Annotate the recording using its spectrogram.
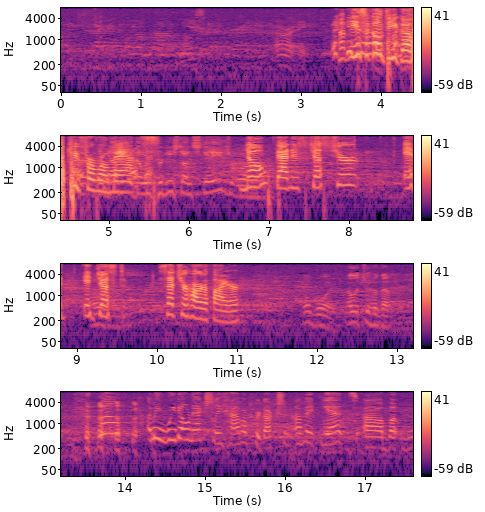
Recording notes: “Live From The Edison Hotel Times Square Chronicles Presents”, is a new show that is filmed live every Wednesday from 5 – 6 in the lobby of the iconic Hotel Edison, before a live audience.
